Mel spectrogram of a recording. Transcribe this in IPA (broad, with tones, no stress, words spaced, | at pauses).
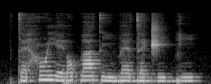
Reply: tɛ˨ hɔ̃˧je˨ɾɔ˧ ba˧tĩ˨ bɛ˨dɛ˨d͡ʒi˨ ɡ͡bi˧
